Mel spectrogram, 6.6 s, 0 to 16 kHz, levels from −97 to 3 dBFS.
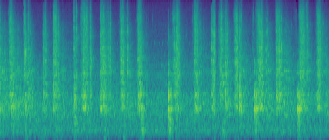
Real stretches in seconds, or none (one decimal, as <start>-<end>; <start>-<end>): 0.0-0.8; 1.8-2.2; 2.9-6.6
